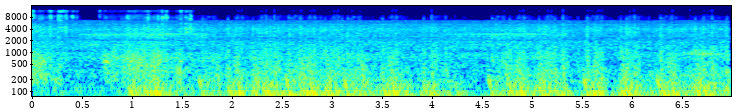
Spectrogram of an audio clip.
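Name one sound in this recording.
Heavy footsteps thud steadily as a large creature runs.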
